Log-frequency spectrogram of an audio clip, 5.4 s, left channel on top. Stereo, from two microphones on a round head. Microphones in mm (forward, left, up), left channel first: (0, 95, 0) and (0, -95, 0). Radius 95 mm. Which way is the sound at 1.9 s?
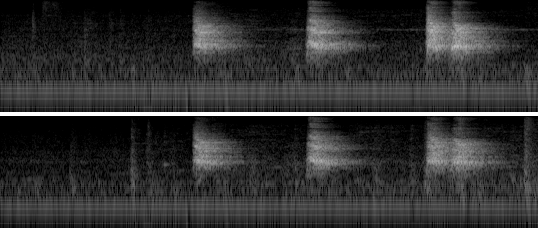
5° left (ahead or behind).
